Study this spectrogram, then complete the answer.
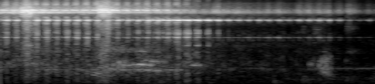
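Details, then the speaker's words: Sukam inverter on the bench with the battery connected: a shrill, fast-pulsing alarm starts once mains is connected. It indicates a blown fuse, a burnt fuse holder or a burnt connector on the circuit board, which should be repaired. "इसका मतलब फ्यूज़ पीछे से गया हुआ है या फिर फ्यूज़ का होल्डर जल गया या फिर जो सर्किट बोर्ड में कनेक्टर लगी हुई है कनेक्टर जल गई है।"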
